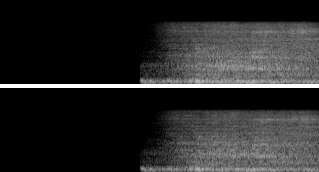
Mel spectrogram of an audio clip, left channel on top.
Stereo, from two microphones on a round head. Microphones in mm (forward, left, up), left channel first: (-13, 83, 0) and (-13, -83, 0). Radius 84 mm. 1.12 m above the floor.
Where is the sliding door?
55° left (ahead or behind), 0.8 m.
